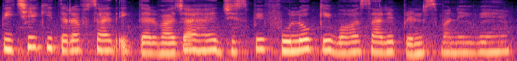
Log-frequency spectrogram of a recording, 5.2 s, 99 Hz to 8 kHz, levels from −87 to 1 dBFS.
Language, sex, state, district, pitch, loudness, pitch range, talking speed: Hindi, female, Gujarat, Valsad, 205 Hz, -15 LUFS, 190-225 Hz, 185 wpm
